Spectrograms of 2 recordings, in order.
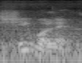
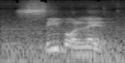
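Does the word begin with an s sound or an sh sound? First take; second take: sh; s. First: The word begins with an sh sound. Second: The word begins with a plain s sound. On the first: It marks the speaker as a local. The speaker calls it right. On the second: It reveals the speaker is from another region. The speaker calls it wrong.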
